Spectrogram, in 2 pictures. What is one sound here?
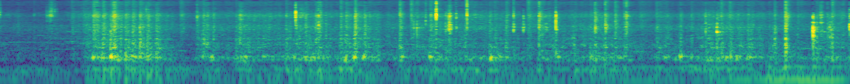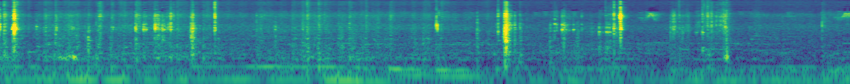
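Plastic parts scrape and slide against each other.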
